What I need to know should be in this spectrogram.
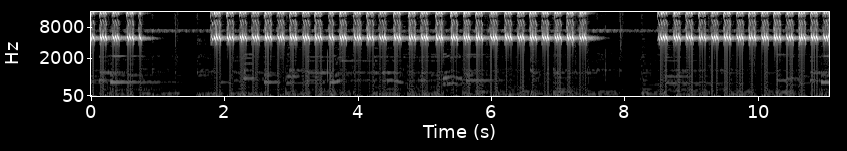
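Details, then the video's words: Night-time cricket song of steady, piercing chirps, each a quick buzzy pulse about three per second, broken by two short pauses, over quiet background music with a soft beat. "Tiếng con dế mèn kêu về đêm cực hay, sounds and pictures of crickets"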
